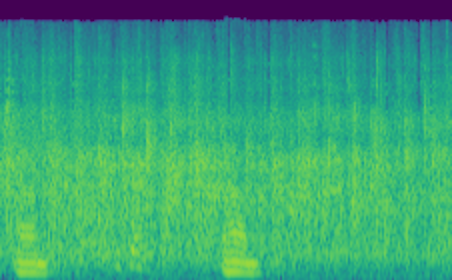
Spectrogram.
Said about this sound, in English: I think it's appropriate to appreciate Norma through applause, actually. If you would do that.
